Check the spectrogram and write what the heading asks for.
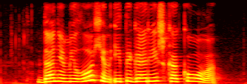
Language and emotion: Russian, positive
